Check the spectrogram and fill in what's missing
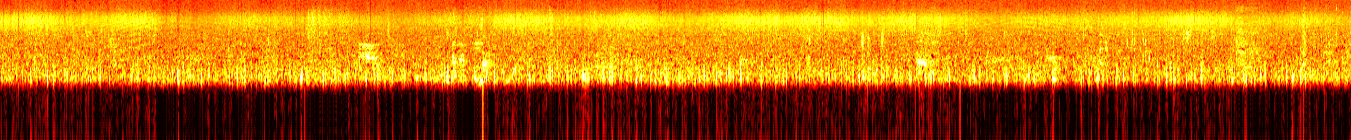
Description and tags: A broken guitar device connected to an audio circuit that makes a lot of noise.
harsh, noise, electronic, glitch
